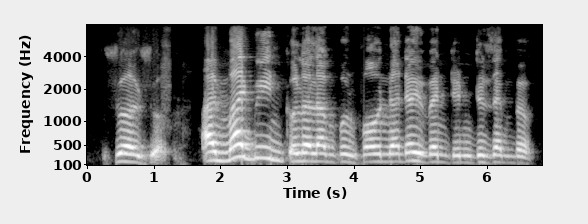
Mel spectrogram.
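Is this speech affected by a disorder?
Yes: cerebral palsy, severe.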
